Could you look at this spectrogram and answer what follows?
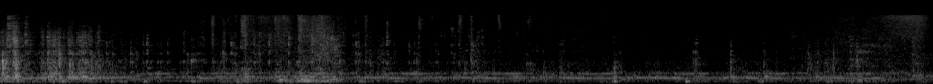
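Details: LG WM3470HVA front-load washer in wash cycle, drum stopping and rotating slowly: low motor hum, water sloshing, irregular clicking grind; no sound on fast spin; owner asks if normal.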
